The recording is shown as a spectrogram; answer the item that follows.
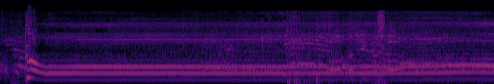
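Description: Football commentator's long drawn-out goal cry: one voice holding a single steady note for about five seconds after a short break near the start.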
